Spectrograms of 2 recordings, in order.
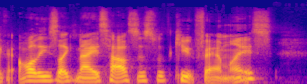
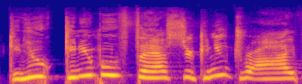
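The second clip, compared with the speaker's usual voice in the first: put-on drunk urging; 7 semitones higher than usual. Drunk boyfriend urging Uber driver.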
